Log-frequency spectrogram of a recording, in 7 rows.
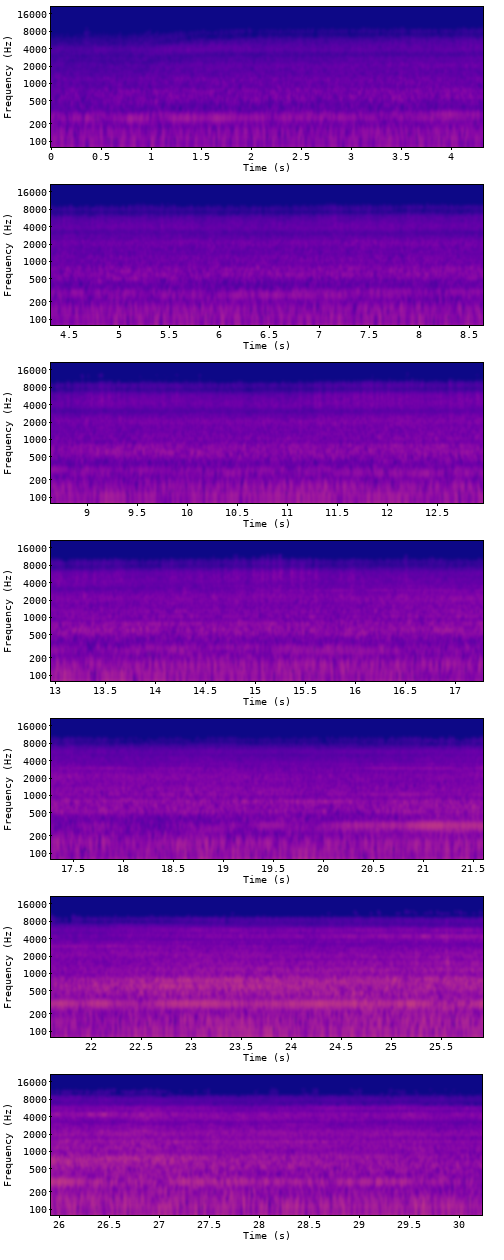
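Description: Krone Big X 650 self-propelled forage harvester chopping maize, with a tractor and trailer running alongside it: a steady engine and chopper drone with a held whine, growing louder as the machines come closer and loudest about two-thirds of the way through.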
